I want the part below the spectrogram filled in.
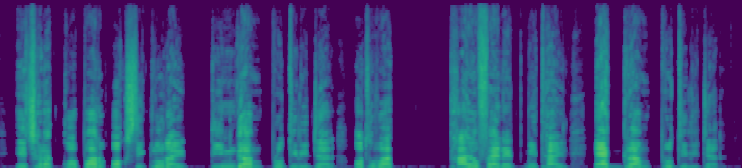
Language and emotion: Bengali, neutral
